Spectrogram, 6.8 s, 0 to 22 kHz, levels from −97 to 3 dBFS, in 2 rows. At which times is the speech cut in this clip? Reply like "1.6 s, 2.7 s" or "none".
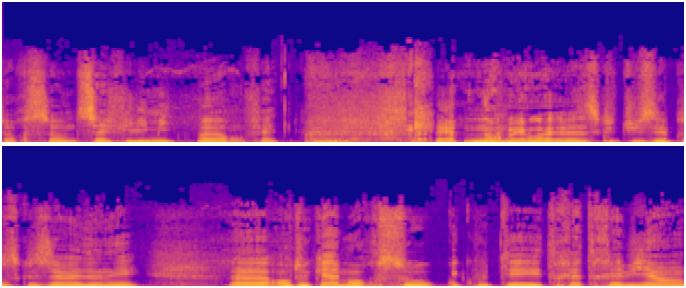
2.0 s, 3.4 s, 5.1 s, 5.7 s

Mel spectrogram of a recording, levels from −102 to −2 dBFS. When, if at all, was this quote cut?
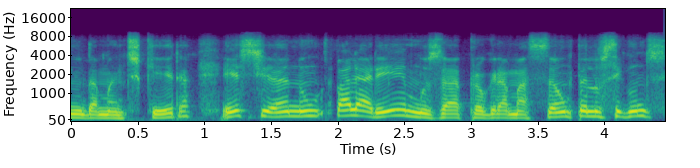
none

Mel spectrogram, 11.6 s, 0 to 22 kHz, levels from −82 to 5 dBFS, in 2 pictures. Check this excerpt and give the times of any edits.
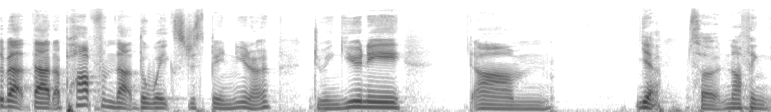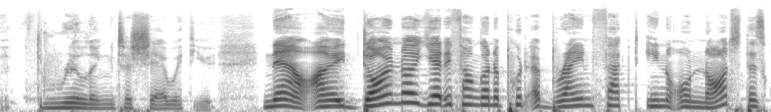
none

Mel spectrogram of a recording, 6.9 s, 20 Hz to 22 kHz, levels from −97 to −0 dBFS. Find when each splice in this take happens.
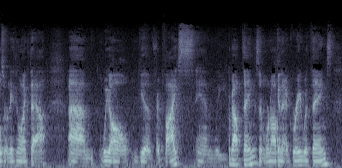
3.1 s, 4.6 s, 5.5 s

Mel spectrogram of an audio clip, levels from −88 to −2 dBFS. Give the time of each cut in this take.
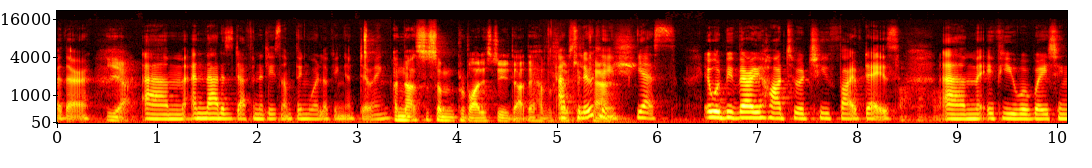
none

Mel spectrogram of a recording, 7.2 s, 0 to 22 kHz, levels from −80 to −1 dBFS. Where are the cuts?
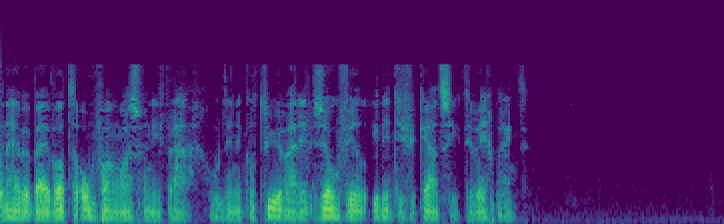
2.2 s, 3.1 s

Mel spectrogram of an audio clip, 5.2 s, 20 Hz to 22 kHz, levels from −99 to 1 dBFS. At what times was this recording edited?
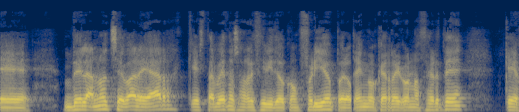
3.5 s

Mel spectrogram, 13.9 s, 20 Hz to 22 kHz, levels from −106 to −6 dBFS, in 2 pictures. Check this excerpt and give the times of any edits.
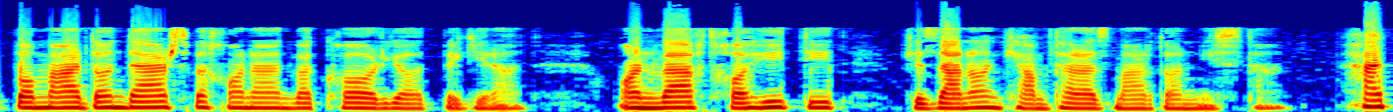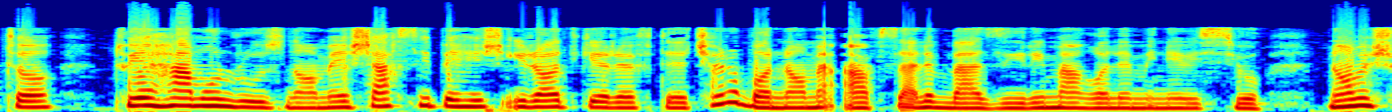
none

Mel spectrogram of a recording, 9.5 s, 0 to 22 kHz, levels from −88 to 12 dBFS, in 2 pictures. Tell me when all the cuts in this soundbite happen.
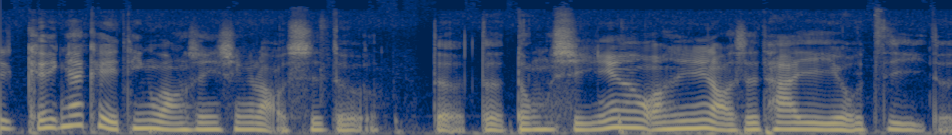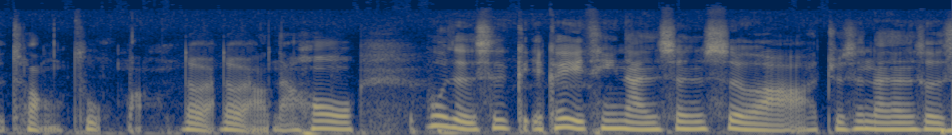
2.1 s, 5.8 s, 6.9 s

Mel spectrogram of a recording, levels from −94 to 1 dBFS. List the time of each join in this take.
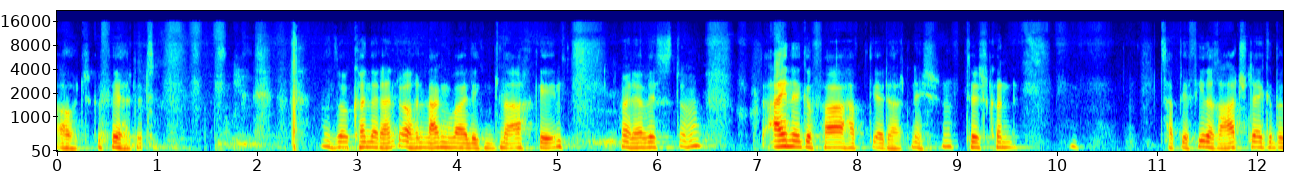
3.4 s, 4.4 s, 7.0 s, 9.0 s

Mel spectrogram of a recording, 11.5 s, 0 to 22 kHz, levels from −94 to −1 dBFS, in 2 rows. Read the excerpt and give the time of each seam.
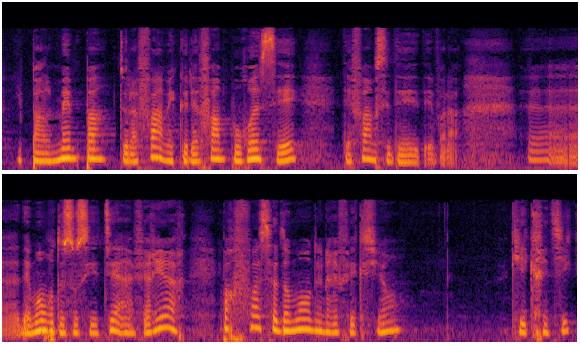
1.1 s, 3.7 s, 8.0 s

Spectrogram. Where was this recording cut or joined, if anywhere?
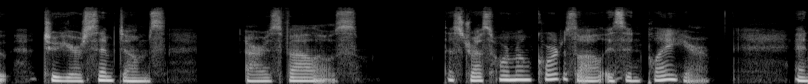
none

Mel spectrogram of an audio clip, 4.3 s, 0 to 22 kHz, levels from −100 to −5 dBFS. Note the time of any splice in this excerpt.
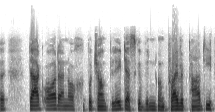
1.7 s, 3.2 s

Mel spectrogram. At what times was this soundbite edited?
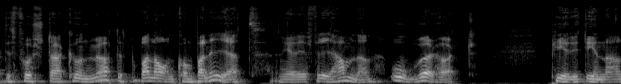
none

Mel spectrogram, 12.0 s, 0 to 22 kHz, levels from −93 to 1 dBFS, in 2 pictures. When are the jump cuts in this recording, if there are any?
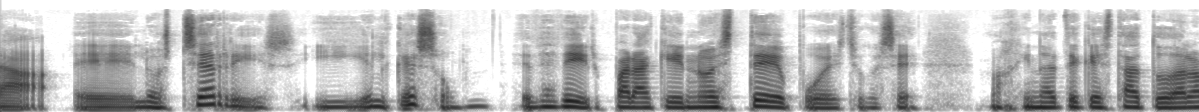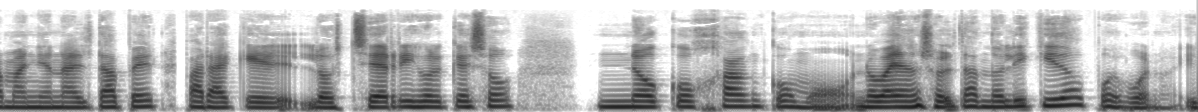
2.5 s, 6.9 s

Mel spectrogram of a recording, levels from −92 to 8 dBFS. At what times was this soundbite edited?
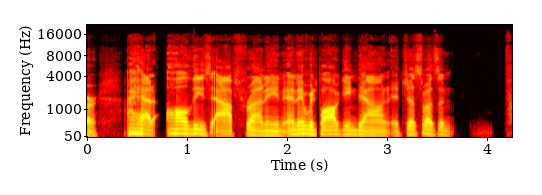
2.3 s

